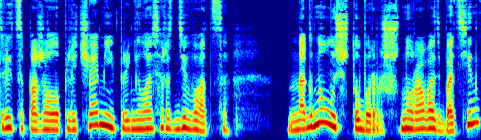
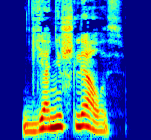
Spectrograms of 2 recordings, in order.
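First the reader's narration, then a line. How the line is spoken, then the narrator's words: Snapping female voice. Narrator (Russian): огрызнулась та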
